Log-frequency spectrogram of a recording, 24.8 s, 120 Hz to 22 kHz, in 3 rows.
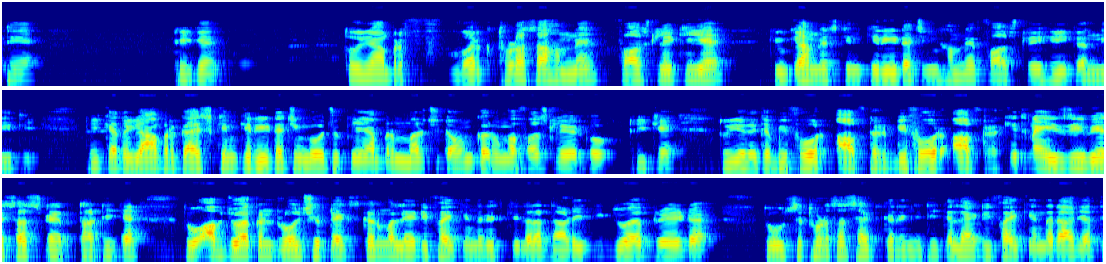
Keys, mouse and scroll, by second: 2.8 ], 2.9-4.5 drag, 4.5 scroll up 1, 4.7 [, 5.1 click, 6.1 right click, 6.3 click, 8.5-10.4 scroll up 1, 10.9 right click, 12.1 click, 17.3 click, 22.2 click.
